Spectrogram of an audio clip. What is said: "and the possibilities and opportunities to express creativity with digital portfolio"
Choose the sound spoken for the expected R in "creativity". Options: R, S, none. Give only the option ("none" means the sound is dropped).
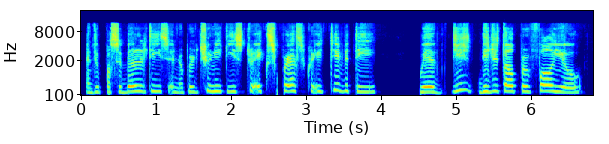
R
